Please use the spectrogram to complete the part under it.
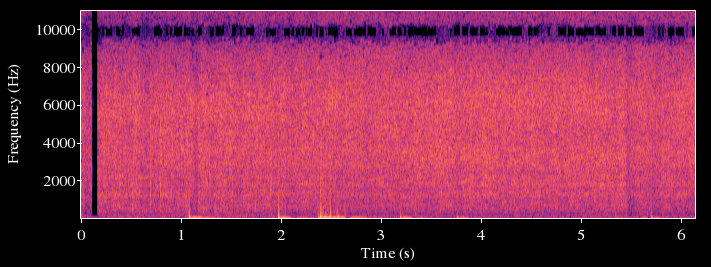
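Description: Chopped tomato cooking in hot oil with bay leaf, turmeric and salt, a loud, steady hissing sizzle broken by a few faint ticks and taps.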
